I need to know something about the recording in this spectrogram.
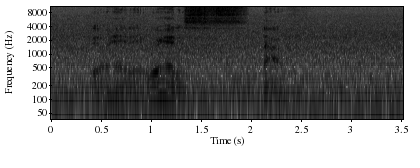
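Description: A man speaks briefly and casually into a headset microphone.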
